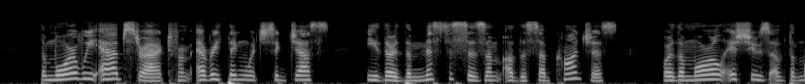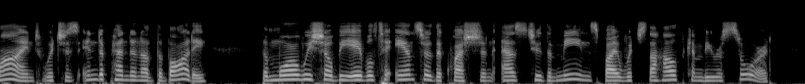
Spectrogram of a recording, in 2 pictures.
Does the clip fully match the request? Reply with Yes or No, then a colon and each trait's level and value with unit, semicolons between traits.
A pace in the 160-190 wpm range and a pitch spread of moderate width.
Yes: average, 175 wpm; average, 3.7 semitones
